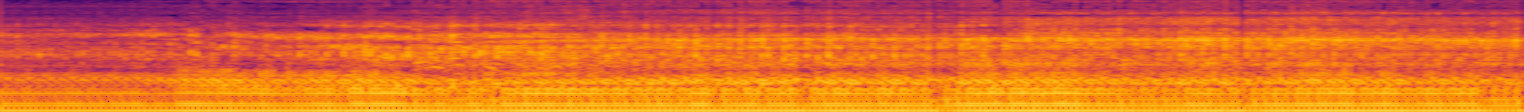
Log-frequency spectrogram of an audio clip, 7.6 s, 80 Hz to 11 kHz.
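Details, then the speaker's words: 2005 VW MK4 GTI after replacing upstream and downstream O2 sensors: deep, heavy idle with an uneven lope about four pulses a second; owner asks if it is a misfire, code cleared to see if it returns. "She's loping a little bit. You hear that lope? You hear that lope?"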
